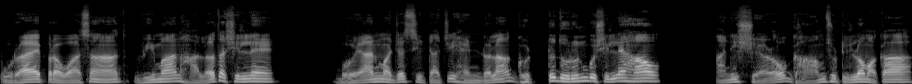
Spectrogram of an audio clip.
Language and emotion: Goan Konkani, fearful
